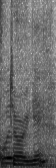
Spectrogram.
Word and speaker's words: storge: If I say it correctly, storge, is that how we decided that storge.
